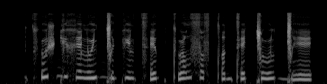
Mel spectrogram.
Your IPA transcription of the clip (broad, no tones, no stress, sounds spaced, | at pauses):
t͡sʼ u ʃ ɡʲ ɨ x e l u lʲ ɡ͡ǀ ɨ kʲ ɨ l t͡sʼ e kʷ tʼ u lʲ sˤ e sˤ tʼ ʊ d tʼ e ǀ u l ɡ͡ǀ e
